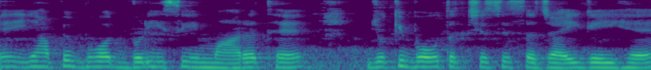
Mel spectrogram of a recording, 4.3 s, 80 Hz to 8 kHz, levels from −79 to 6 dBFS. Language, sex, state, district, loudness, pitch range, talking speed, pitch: Hindi, female, Bihar, Sitamarhi, -24 LUFS, 160-175 Hz, 205 wpm, 170 Hz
